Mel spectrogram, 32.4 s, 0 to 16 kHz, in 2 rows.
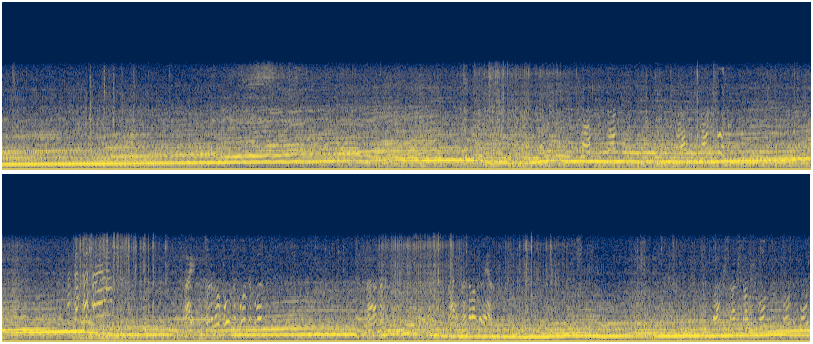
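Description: Toyota MR2 MK2's mid-mounted four-cylinder engine under load, heard from inside the cabin on track. The note climbs slowly in pitch, with sharp drops about ten, eighteen and twenty-four seconds in.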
